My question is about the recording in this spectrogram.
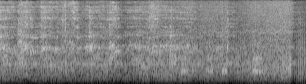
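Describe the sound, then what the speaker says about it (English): Butter melting with a couple of sage leaves in a pan sizzles and crackles steadily, with faint stirring scrapes running through the frying noise for a few seconds. "A little bit of butter, and a couple of leaves of sage. We let the butter melt."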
